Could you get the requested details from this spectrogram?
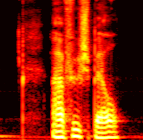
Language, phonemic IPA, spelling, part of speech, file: Dutch, /ˌaːˈvy.spɛl/, à-vuespel, noun, Nl-à-vuespel.ogg
- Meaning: sight reading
